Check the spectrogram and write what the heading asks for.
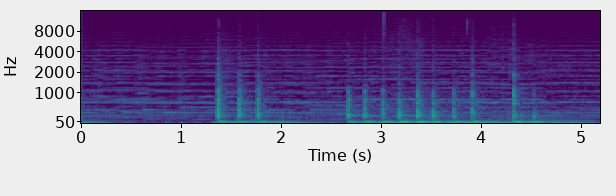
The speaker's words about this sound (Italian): Eh, Va bene, bussa, porta, bussa!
